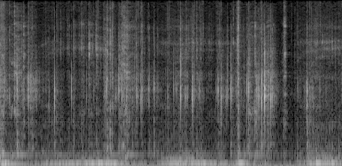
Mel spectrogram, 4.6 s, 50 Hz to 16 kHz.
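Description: A solid, light orange bar of dry soap is shaved with a utility knife, and flakes fall away. Rapid, dry, crisp scraping ticks and clicks sit around 2 kHz with bright edges, over a steady low rumble. Each tick stops almost instantly with no ring.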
